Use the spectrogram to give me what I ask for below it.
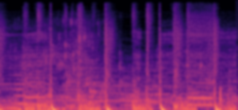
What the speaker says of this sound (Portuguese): primeiro passo é colocar a água morna em um bowl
